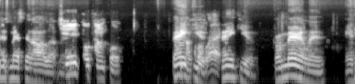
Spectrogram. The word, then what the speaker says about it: Chig Okonkwo: Chig Okonkwo.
